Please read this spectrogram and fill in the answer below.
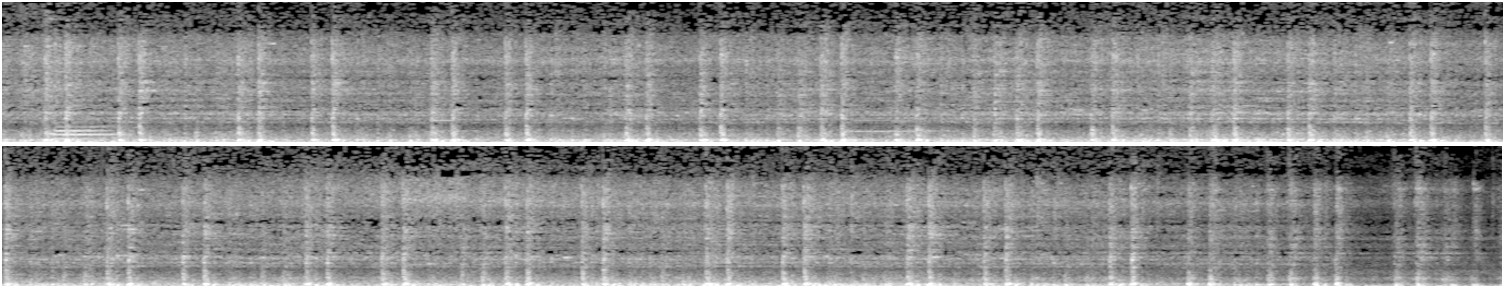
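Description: Rajdhani Express passenger coaches passing at speed: a steady rumble of wheels on the rails with fast clickety-clack over the rail joints, fading near the end as the last car goes by.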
